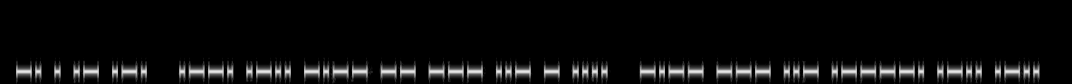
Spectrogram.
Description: Morse code, heard as a keyed tone, about 25 wpm, 600 Hz. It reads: NEAR PLYMOUTH YOU'LL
